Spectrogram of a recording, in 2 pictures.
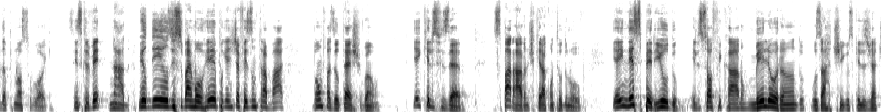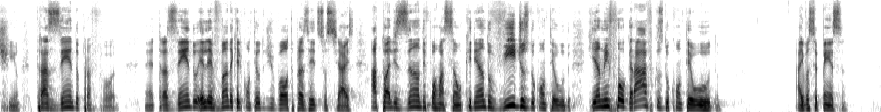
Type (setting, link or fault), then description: setting, live audience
